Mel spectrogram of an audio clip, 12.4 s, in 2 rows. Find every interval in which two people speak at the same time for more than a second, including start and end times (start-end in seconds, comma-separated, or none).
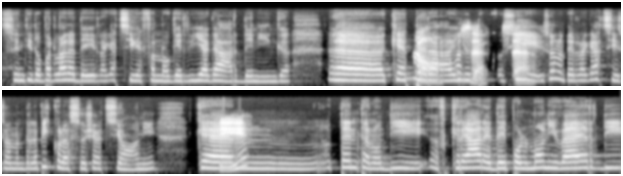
4.1-5.3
